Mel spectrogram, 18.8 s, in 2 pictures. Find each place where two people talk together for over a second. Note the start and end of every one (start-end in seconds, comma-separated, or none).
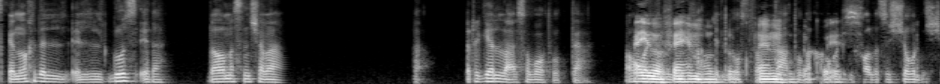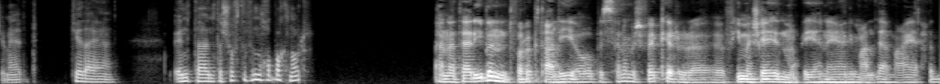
6.3-8.7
